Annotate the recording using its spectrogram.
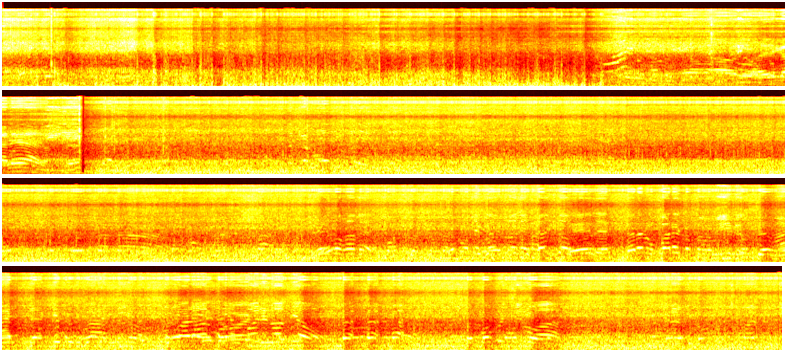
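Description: Engine and propeller noise of a single-engine high-wing light aircraft, heard inside the cabin during the climb: a loud, steady drone with a low hum. The sound changes suddenly about nine seconds in and then holds steady, with voices faintly under it.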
